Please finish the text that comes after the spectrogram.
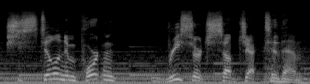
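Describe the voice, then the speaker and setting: A man playing a hot-tempered but soft-hearted young soldier in an anime-style game dub, emphatic and openly emotional. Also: high-pitched, very animated, moderate pace. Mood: troubled. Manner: emphatic, protesting. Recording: loud music behind.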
